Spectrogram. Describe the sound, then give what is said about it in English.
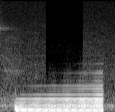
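A single one-shot sound chopped from a longer sample: one loud, steady, buzzy note with a deep, rich tone that starts abruptly, holds for under two seconds, and cuts off cleanly, played alone with no talking. “When I got that, I then chopped it up until I remained with this one shot sound, which sounds like this”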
